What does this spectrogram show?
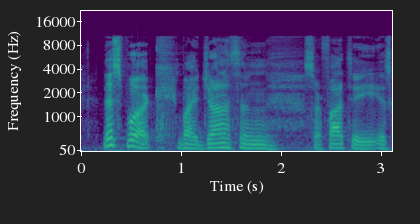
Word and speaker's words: Sarfati: of the book and am I pronouncing your name properly is a safari safety sarfati sarfati in Hebrews sarfatis France all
